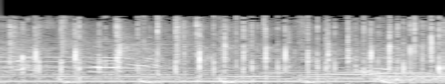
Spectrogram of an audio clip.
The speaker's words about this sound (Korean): 다시 한번 감사의 박수.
